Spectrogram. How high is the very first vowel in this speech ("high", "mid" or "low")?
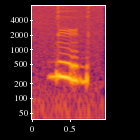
high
